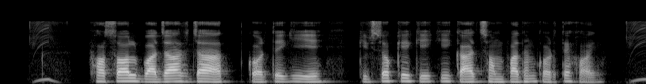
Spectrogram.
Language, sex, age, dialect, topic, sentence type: Bengali, male, 18-24, Jharkhandi, agriculture, question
